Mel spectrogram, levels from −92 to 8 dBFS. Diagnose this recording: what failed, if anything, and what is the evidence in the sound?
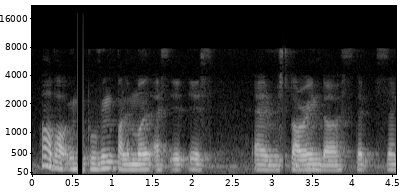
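Two Bluetooth stalls interrupt the speech, at 0.57 to 0.64 s (a 71 ms gap) and 3.14 to 3.16 s (25 ms). The sound drops to silence and then resumes, likely because radio interference delayed packets and the headphone buffer ran empty before retransmissions arrived.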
